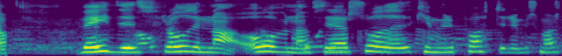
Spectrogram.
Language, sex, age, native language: Icelandic, female, 13, Icelandic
